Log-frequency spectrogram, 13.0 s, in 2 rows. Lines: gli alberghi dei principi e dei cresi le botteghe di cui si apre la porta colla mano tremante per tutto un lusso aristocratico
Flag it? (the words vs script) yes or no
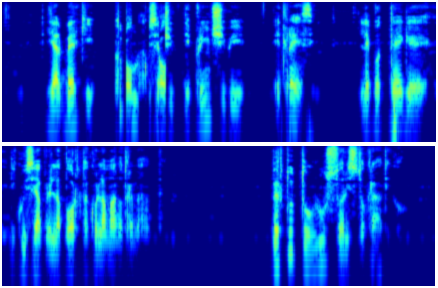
yes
